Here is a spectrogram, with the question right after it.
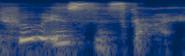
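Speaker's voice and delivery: whispered in wonder; amazed whisper. Retold or imitated. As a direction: breathe it out, impressed. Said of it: "And I was like".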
